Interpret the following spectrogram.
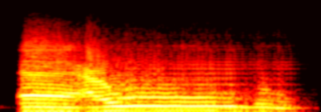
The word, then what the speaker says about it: أعوذ: Dhamma itu sempurna u. A'udzu. Tidak boleh miring ke o.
